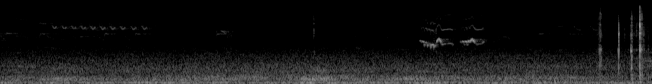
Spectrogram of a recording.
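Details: A Mistle Thrush sings at Kensington Gardens on 7 April 2017: a few short, fluty whistled phrases and a thin high trill over a steady low rumble, ending with sharp clicks.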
